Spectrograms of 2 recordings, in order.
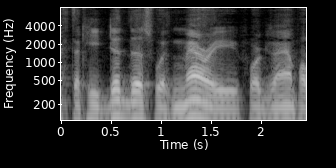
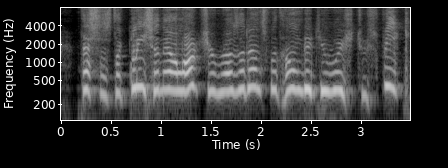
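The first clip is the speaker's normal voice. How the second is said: put-on tiny, very high, squeaky little child's voice. Recalling a friend's child answering the phone, in a little squeaky child voice. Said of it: "hearing this little squeaky voice saying".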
